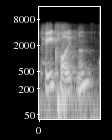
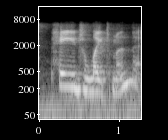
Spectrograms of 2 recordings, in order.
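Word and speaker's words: Paige Leitman: So you can find me, Paige Lightman, on Twitter, at Paige Lightman, and that's spelled PAIGELEITMAN.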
